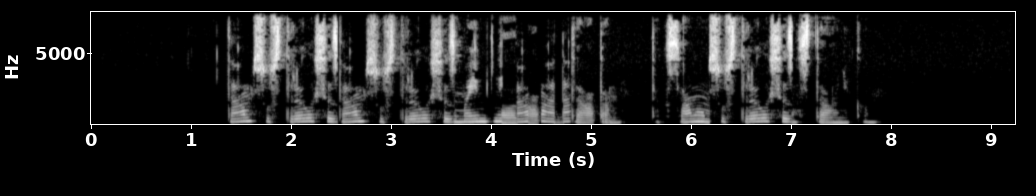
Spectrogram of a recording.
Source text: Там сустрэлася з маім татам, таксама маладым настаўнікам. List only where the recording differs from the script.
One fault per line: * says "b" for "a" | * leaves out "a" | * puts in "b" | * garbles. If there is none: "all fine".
* puts in "там сустрэлася"
* garbles
* says "сустрэлася" for "маладым"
